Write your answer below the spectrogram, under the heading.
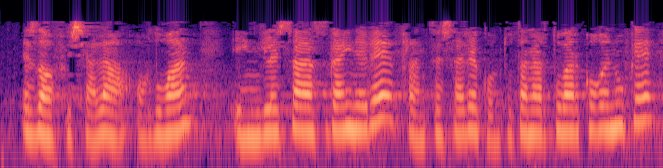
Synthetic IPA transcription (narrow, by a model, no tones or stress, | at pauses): e̞zd̪ao̞fisialao̞ɾðuan | iŋɡlesazɡajne̞ɾe̞fɾant͡se̞saeɾe̞ko̞nt̪ut̪anaɾt̪uβe̞aɾko̞ɣ̞e̞nuke̞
